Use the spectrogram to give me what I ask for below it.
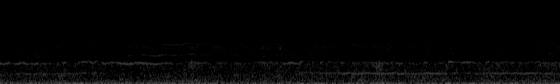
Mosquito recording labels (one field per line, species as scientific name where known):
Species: Anopheles harrisoni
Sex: female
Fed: blood-fed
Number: one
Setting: cup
